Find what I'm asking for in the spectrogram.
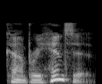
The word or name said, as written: comprehensive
